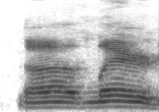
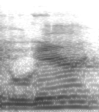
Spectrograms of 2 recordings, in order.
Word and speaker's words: Leard: Laird is the usual way I say Laird, it. okay, whatever. It's not too bad, I always say Leard because it rhymes with weird.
